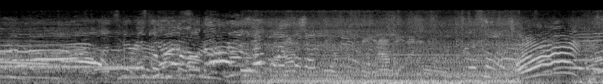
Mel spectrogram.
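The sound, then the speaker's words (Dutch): A large crowd boos and jeers the mayor of Minneapolis loudly and continuously after he declines to commit to defunding the Minneapolis Police Department, a dense roar of overlapping voices with rising shouts breaking through, swelling again toward the end. “En dan vervolgens wordt hij dus weggejouwd.”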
